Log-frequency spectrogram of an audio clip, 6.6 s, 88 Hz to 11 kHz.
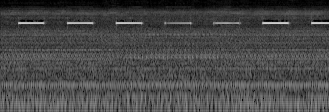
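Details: Valtra BM 110 tractor, steady engine drone with a high beep pulsing about once a second; the transmission oil warning alarm sounding.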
